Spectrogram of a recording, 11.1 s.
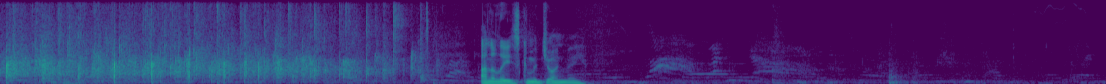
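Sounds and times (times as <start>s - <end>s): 
round of applause from an audience: 0.0s - 4.6s
speech: 4.8s - 5.9s.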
